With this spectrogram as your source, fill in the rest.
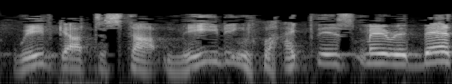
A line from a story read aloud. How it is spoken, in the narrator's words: he whispered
